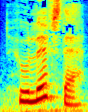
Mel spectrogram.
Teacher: 重读在 live 这个词上，它是一个实词哈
